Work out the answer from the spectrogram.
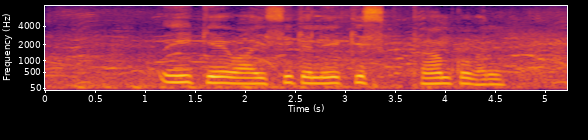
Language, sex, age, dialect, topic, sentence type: Hindi, male, 18-24, Kanauji Braj Bhasha, banking, question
